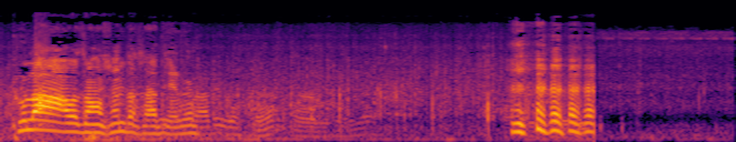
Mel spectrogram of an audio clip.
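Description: A man talks loudly and playfully close to a microphone.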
